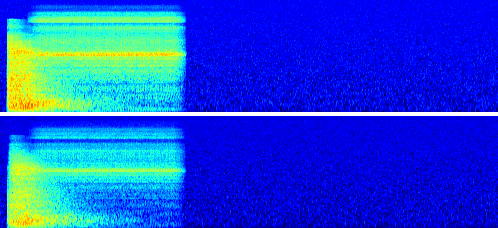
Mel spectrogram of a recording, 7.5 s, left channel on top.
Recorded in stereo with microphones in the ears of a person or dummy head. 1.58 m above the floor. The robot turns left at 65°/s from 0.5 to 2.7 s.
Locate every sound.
0.1 s an explosion: 70° left (ahead or behind), 2 m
